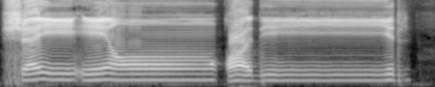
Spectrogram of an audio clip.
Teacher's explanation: kita boleh memanjangkan dua harakat boleh pula empat harakat boleh pula enam · Maka menyamarkannya langsung ke huruf qaf, bukan syai'in qa. Jangan pakai eng, tapi dia langsung disamarkan ke huruf qafnya. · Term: Mad arid lisukun, ikhfa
